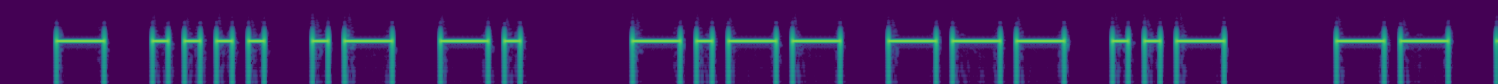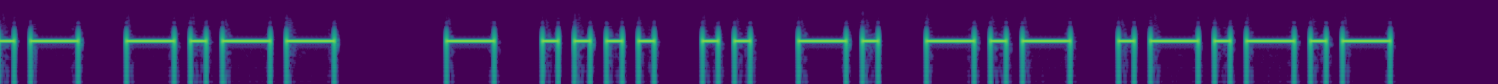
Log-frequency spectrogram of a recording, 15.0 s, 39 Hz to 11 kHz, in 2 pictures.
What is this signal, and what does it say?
Morse code, heard as a keyed tone, about 15 wpm, 700 Hz. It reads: THAN YOU MAY THINK.
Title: Sentences from Top 1100 Words 15wpm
